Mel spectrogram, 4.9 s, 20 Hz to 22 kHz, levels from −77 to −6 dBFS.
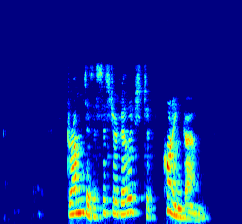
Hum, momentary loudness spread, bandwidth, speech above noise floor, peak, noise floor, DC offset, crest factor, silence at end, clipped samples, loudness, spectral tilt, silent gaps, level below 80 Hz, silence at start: none; 16 LU; 7.2 kHz; 57 dB; -6 dBFS; -81 dBFS; under 0.1%; 22 dB; 0.75 s; under 0.1%; -24 LUFS; -6 dB/octave; none; -68 dBFS; 1.35 s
